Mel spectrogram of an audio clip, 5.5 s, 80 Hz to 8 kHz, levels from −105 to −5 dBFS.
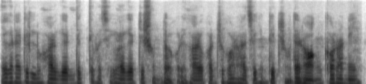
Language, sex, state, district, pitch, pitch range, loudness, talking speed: Bengali, male, Odisha, Malkangiri, 105 Hz, 100-110 Hz, -23 LUFS, 220 wpm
